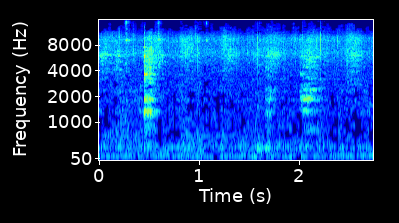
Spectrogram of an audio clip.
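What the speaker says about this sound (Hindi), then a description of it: "इसी तरह ऑनियन को भी फ्राई करेंगे" Onion pieces sizzle and fry in a pan while being prepared for Andhra-style veg uttapam, a steady crackle broken by a few louder stirring scrapes, close and clear with no talk.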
